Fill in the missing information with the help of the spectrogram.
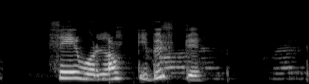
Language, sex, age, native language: Icelandic, male, 9, Icelandic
